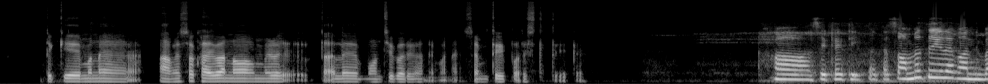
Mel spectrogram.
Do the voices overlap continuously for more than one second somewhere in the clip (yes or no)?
no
